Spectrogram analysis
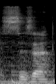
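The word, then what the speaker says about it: Scizor: zygarde is gonna be so scissor or size' however you want to pronounce it the ability technician it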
